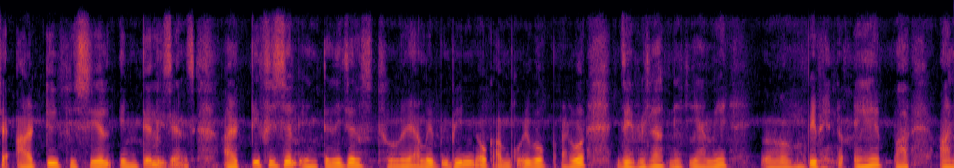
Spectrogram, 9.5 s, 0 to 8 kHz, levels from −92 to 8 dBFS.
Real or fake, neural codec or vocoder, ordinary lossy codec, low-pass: fake; codec, 16 kHz, 4 kbps, FunCodec, trained on LibriTTS, 50 frames a second; none; none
